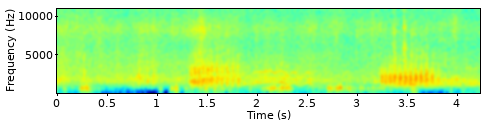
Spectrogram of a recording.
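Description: A wild mustang whinnies once, a short wavering call about two seconds in, among rustling and soft thumps close to the microphone.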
